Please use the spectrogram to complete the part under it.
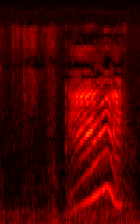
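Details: Domestic cat praised as a good mama while taking in a baby animal indoors; a single meow, rising then dipping near the end and lasting about half a second, over quiet room noise.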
